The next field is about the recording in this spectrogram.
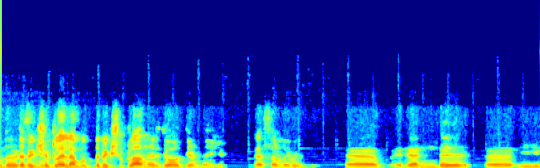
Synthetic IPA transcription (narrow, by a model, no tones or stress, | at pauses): d̪ːɐbekʂɐkːɐɭelːaːmbutd̪ːɐbekʂɐkːɐɭaːnːɐoɾut͡ɕo̞ːd̪ʱjɐmuɳɖa̰ːjikʲːɨ | ɾesɐuɭːɐɾi | ɾe̞ɳɖɨ | iː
